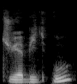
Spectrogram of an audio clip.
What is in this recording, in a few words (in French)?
tu habites où, pronunciation fr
